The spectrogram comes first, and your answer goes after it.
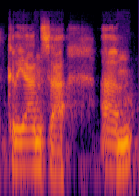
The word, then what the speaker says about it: Crianza: The first red wine that we're drinking here is Crianza. If you were in Spain, they would call it CRIANZA, the way it's phonetically spelled up there.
